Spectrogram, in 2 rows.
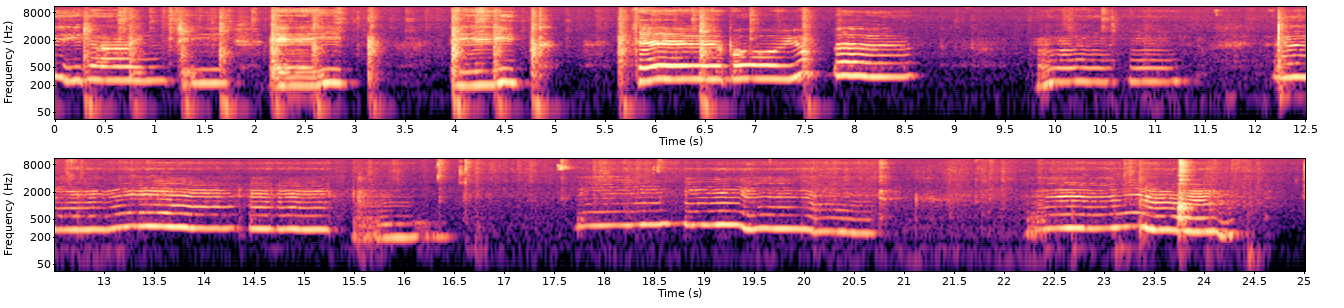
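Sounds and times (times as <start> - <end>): man humming: 9.8 - 11.4, 12.2 - 16.6, 17.6 - 20.9, 22.2 - 24.5.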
